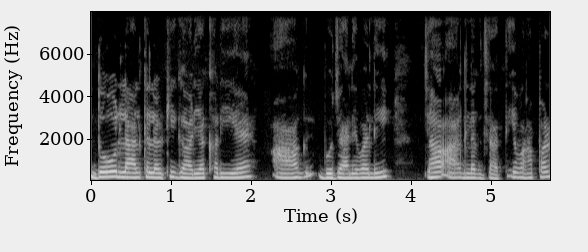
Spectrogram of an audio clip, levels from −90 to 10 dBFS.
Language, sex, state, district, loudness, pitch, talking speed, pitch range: Hindi, female, Bihar, Patna, -15 LUFS, 215 Hz, 175 wpm, 205-235 Hz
